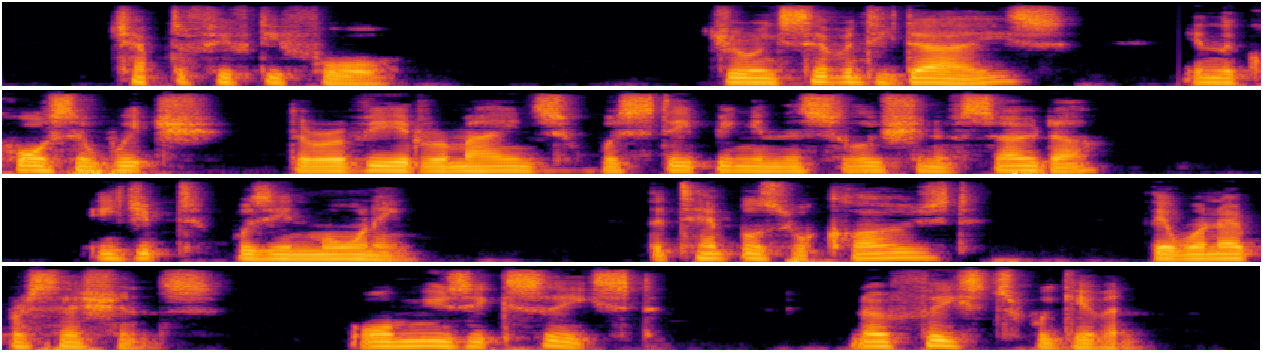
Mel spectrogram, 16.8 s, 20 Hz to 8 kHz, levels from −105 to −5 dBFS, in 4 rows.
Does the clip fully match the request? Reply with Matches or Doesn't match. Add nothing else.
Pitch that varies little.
Matches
